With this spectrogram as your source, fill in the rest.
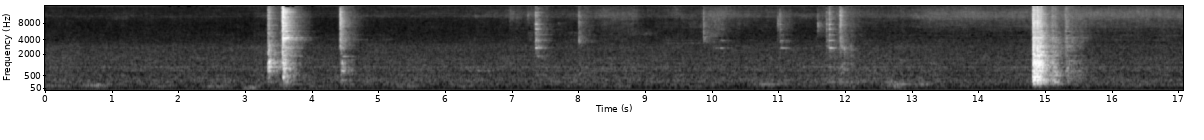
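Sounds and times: strainer clinking against pan: 11.0 - 12.1.

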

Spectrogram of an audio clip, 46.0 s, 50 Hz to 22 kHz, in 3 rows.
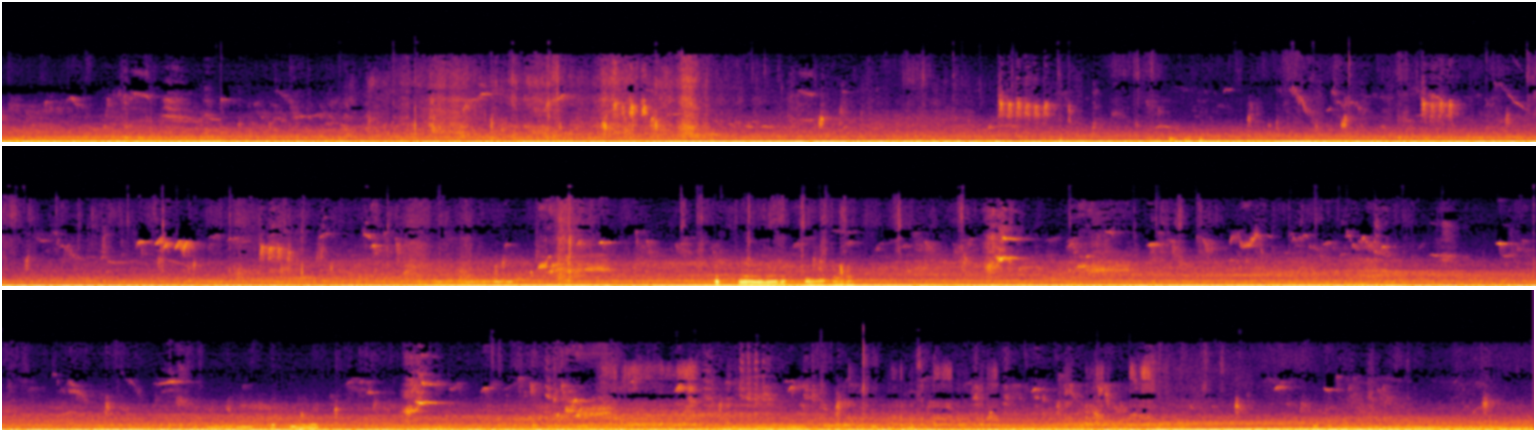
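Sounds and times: hens clucking softly: 19.2 - 21.2, 22.1 - 24.4, 32.5 - 34.1.

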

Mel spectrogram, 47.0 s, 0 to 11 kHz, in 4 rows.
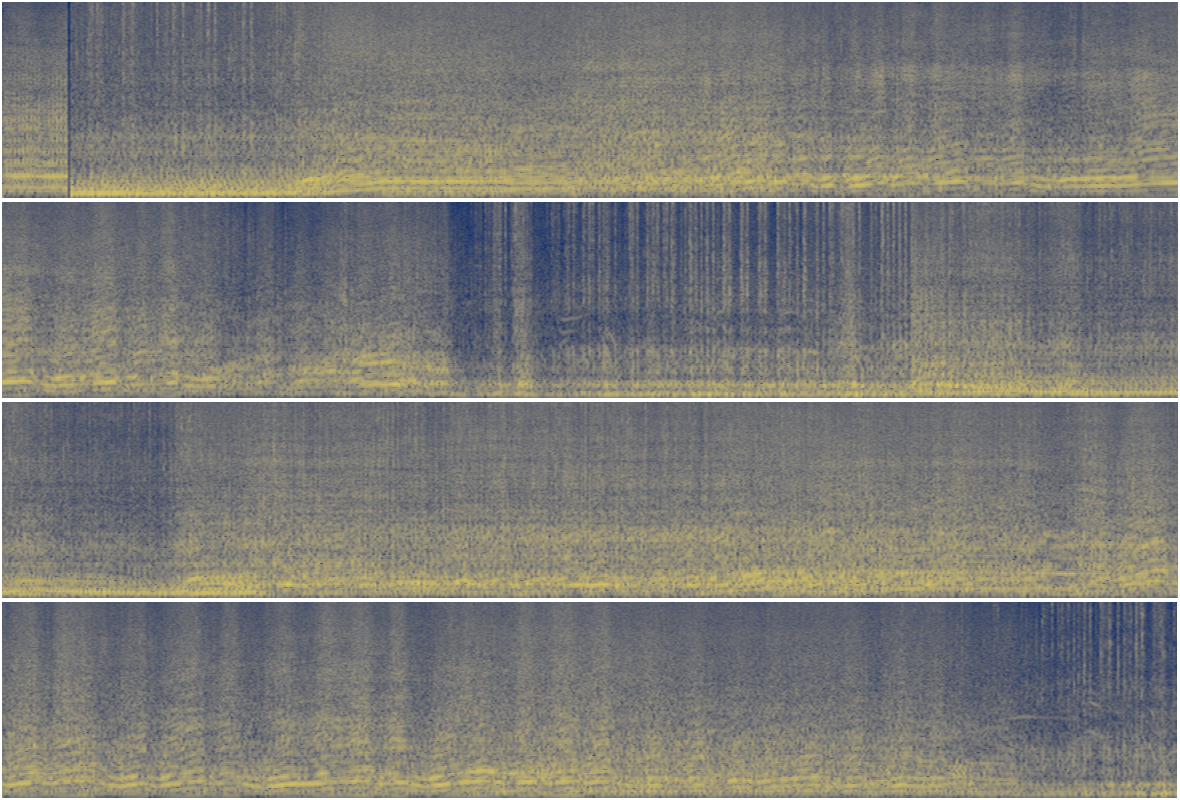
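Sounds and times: mud tires spinning: 0.0 - 47.0
truck engines revving hard: 0.0 - 47.0.

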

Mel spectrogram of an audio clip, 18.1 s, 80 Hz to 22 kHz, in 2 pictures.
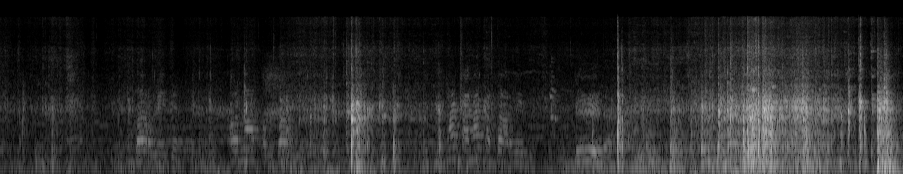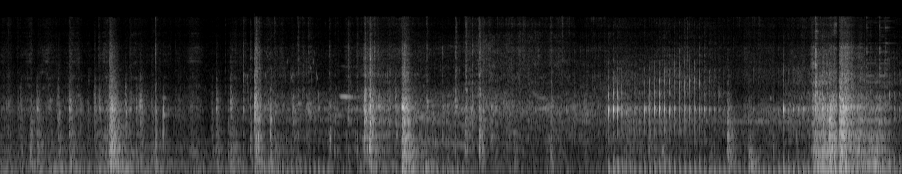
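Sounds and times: bricks tumbling and clattering: 0.0 - 5.0, 6.0 - 18.0.

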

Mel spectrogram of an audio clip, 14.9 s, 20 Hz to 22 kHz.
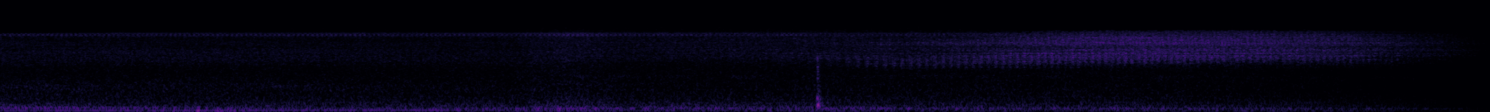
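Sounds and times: insect chorus buzzing: 0.0 - 14.9.

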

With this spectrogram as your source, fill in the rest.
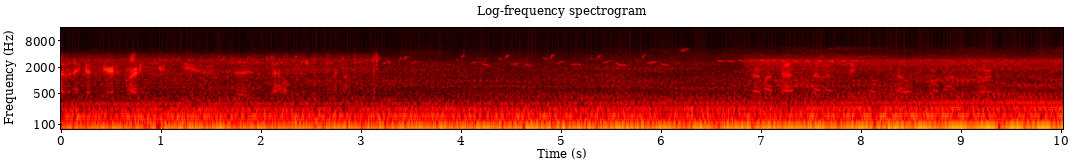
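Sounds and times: propeller airplane droning: 0.0 - 10.0.

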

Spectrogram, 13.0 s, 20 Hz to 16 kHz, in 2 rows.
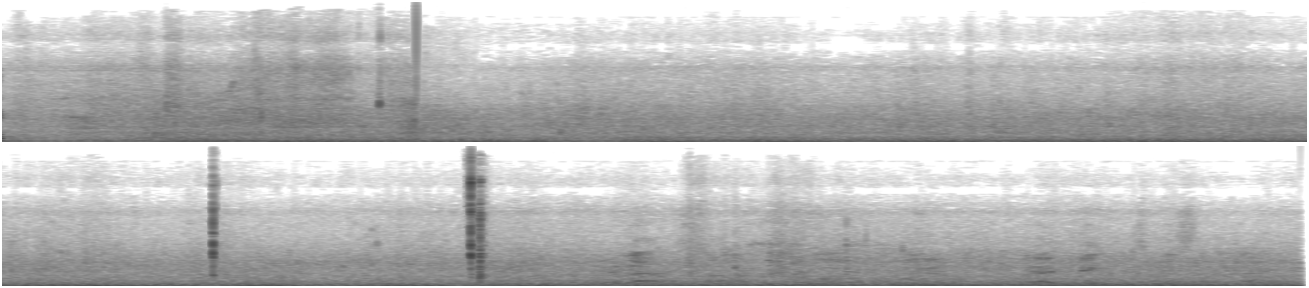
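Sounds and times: boat engine rumbling: 0.0 - 13.0.

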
